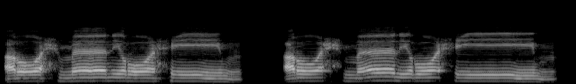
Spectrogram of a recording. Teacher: തൊണ്ടയുടെ മധ്യഭാഗത്ത് നിന്നാണ് ഹ വരുന്നത്.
